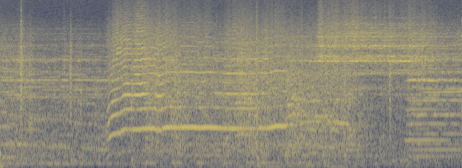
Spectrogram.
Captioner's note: loud screaming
